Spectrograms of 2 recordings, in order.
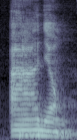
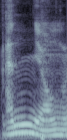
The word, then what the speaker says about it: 안녕: I mean is that there are double nasal Sounds here in the first two syllables anyong but this learner just pronounced one nasal sound like anion it is one of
